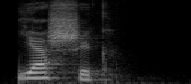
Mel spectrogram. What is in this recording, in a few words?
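"ящик", Komi-Zyrian, female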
